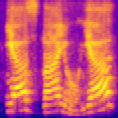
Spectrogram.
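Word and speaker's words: я знаю: এটার উচ্চারণ ইয়াস নাইউ, ইয়াস স্নায়ু।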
